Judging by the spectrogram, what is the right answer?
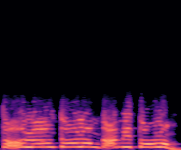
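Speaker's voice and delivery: high, loud desperate cries of tolong; crowd crying for help. Retold or imitated. Souls in the grey wasteland screaming to be saved, desperate. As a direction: wail for help like lost souls. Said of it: "semua manusia teriak-teriak minta tolong".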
